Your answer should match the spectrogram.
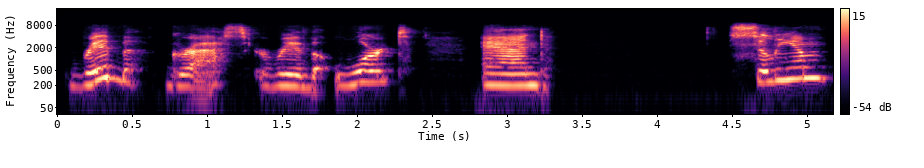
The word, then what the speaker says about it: psyllium: grass rib wart and psyllium but it's spelled with a p at the front like tsai um i don't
